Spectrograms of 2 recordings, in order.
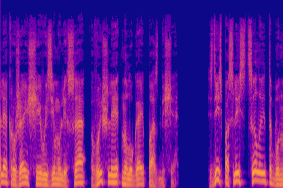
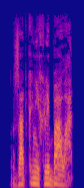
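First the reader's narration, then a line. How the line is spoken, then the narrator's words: Hissed. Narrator (Russian): прошипел Щук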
